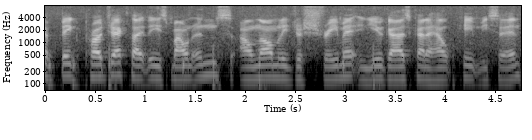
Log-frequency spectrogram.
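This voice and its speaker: The speaker is a man. He talks with a northern English accent. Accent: northern English, mistaken for Scottish. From northeast England (Teesside, Redcar). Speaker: gaming streamer. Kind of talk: casual live-stream chat. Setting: live stream. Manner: animated.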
